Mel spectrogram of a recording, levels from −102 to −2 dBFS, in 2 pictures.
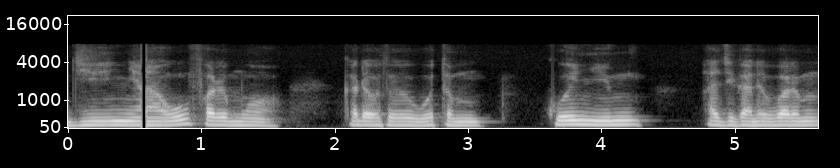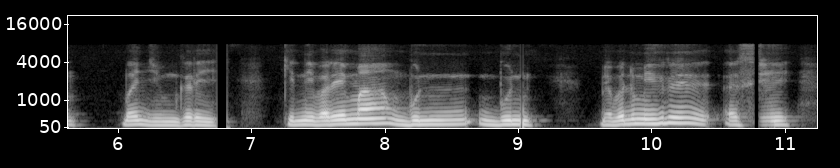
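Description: At 0.55, 3.63, 6.74, 9.02 and 10.77 s you get hard-edged silent holes of 40, 10, 80, 20 and 40 ms: packet loss on an ADPCM call. The decoder's predictor drifts from the sender's, so each restart comes back slightly distorted, then settles.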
